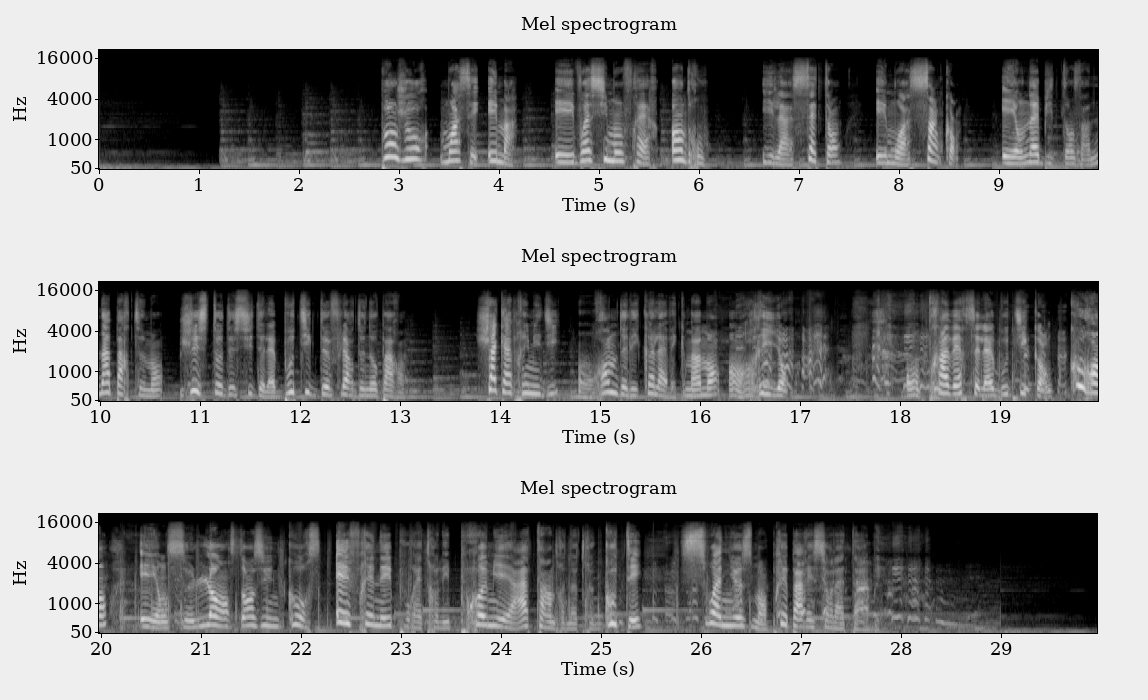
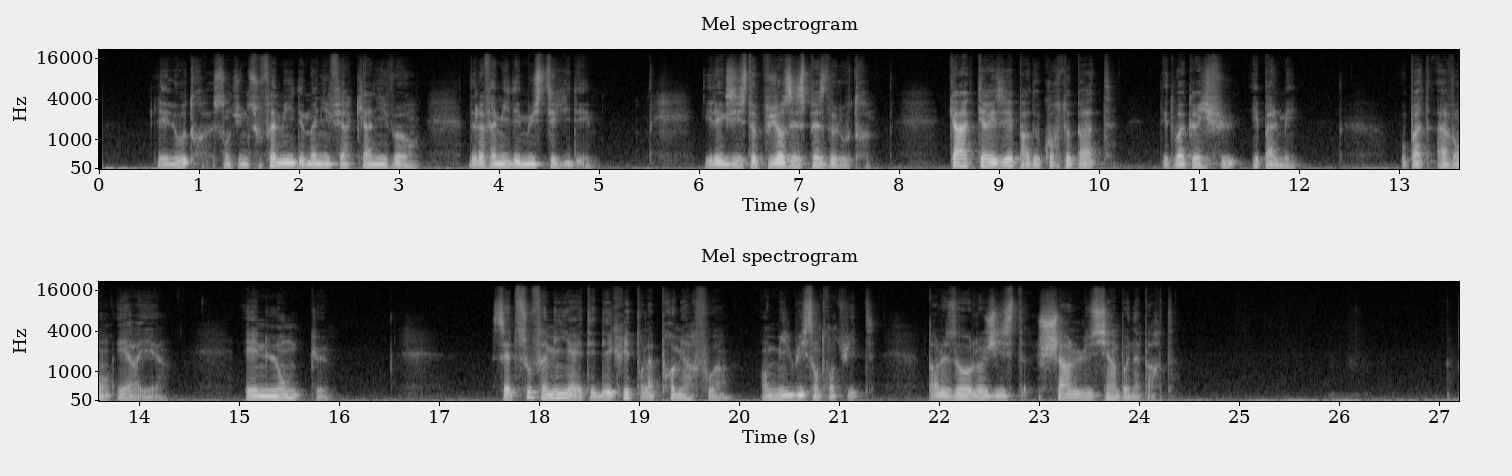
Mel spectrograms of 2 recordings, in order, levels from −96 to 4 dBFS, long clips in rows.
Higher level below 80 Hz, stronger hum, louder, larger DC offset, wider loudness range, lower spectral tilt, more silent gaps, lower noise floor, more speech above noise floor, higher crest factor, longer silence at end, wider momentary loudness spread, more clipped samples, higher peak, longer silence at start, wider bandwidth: first, -46 dBFS vs -52 dBFS; neither; first, -24 LUFS vs -28 LUFS; neither; about the same, 5 LU vs 6 LU; second, -3 dB/octave vs -6 dB/octave; neither; about the same, -55 dBFS vs -54 dBFS; first, 31 dB vs 27 dB; about the same, 24 dB vs 22 dB; first, 0.9 s vs 0 s; about the same, 15 LU vs 16 LU; neither; first, -2 dBFS vs -8 dBFS; about the same, 0 s vs 0.05 s; second, 16 kHz vs 18 kHz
